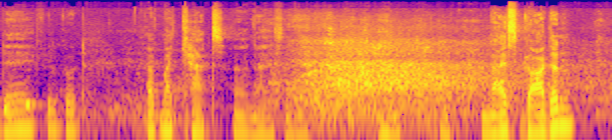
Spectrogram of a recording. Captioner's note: laughter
